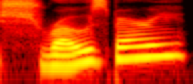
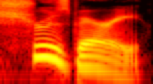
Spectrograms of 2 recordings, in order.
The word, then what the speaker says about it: Shrewsbury: Is it Shrosbury like a show, or is it Shrewsbury like a shrew?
